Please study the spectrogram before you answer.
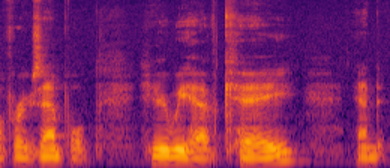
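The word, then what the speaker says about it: か: So for example, here we have K and A. This gives us ka.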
